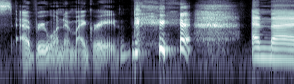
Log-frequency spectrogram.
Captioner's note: laughs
